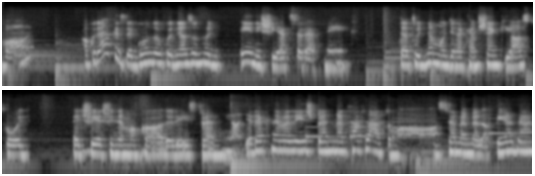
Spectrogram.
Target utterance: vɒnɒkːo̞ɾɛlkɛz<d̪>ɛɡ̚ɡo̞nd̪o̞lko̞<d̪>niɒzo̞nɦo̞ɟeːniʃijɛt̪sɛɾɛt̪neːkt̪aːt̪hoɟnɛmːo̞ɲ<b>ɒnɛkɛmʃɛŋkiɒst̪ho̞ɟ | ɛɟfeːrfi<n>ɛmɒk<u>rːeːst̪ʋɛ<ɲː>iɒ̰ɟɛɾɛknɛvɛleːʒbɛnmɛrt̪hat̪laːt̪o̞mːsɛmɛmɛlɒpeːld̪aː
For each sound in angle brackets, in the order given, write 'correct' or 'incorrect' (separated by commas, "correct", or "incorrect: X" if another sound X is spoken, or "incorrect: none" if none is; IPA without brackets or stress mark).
correct, correct, incorrect: ɟ, correct, incorrect: ɒ, incorrect: nː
